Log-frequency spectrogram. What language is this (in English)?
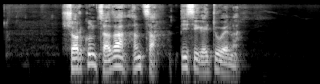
Basque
